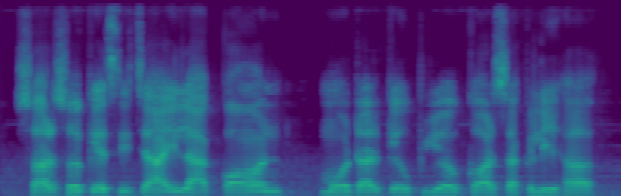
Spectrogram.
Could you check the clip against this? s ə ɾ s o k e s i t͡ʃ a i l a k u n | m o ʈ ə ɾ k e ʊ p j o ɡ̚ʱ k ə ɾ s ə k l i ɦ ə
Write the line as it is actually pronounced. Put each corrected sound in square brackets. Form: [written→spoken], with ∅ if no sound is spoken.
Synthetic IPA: s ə ɾ s o k e s i t͡ʃ a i l a k [u→ɔ] n | m o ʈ ə ɾ k e [ʊ→u] p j o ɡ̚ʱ k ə ɾ s ə k l i ɦ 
